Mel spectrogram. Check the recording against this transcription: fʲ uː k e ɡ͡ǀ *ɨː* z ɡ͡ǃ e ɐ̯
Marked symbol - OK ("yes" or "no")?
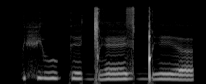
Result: no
